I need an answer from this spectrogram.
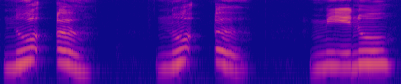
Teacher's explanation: میم کے نیچے زیر اور نون پہ پیش، ان کو کھینچنا نہیں ہے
